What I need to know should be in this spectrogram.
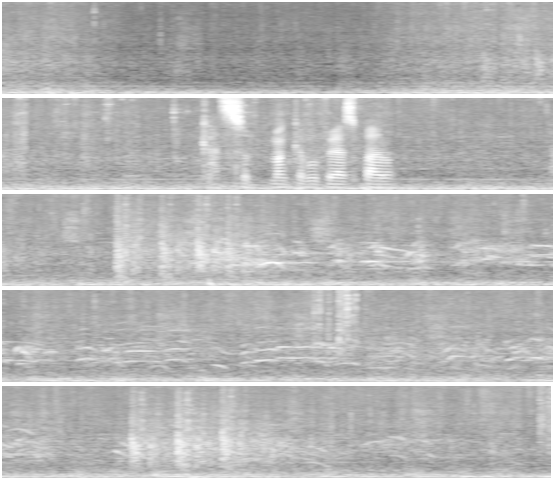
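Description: A fire roars and crackles nearby.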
